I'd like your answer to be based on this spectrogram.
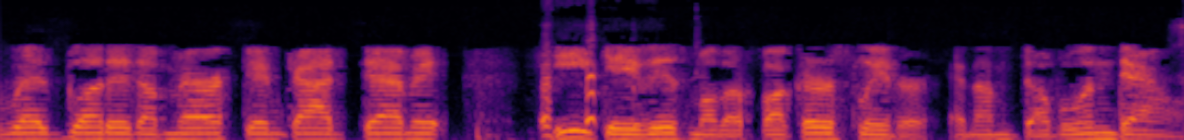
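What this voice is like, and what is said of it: Dodgy John Wayne-style American accent. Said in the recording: “watch out for a dodgy accent. I thought that was incredible. ... It sounds like John Wayne's robot”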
